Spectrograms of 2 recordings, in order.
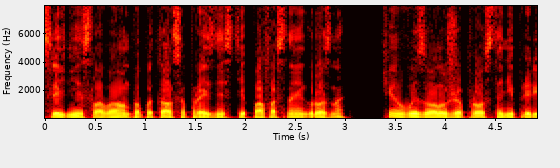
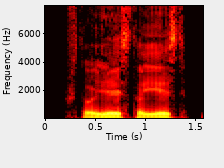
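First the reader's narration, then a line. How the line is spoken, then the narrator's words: Good-natured sigh. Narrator (Russian): добродушно вздохнул Ратибор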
